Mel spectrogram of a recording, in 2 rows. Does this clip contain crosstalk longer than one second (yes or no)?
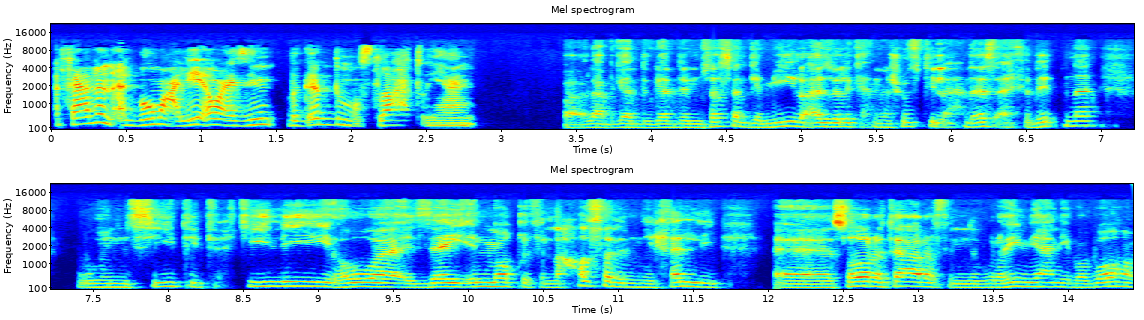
no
